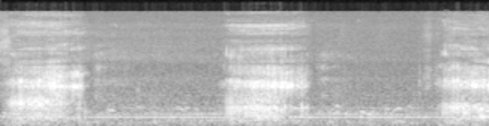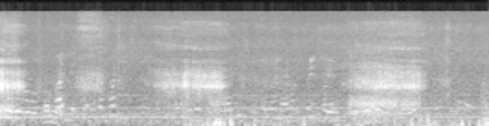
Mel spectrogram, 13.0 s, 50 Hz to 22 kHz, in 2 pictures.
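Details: Sleeper who dozed off in a pool after swimming, with regular rasping snores on each in-breath, about 22 a minute, over a steady background hum; snoring during sleep.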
